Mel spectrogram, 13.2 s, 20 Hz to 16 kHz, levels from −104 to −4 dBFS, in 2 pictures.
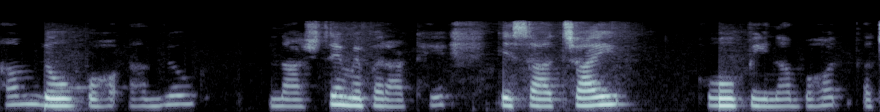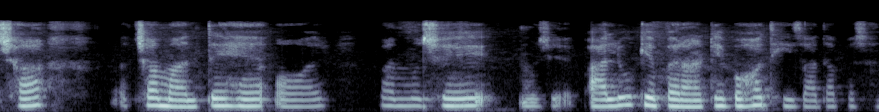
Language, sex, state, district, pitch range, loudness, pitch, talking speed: Hindi, female, Uttarakhand, Uttarkashi, 220-245 Hz, -28 LUFS, 230 Hz, 130 wpm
